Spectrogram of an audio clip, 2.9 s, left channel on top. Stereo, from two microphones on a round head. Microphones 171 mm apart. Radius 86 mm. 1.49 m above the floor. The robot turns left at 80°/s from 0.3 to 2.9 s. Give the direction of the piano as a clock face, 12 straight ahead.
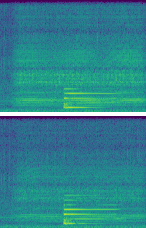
4 o'clock.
